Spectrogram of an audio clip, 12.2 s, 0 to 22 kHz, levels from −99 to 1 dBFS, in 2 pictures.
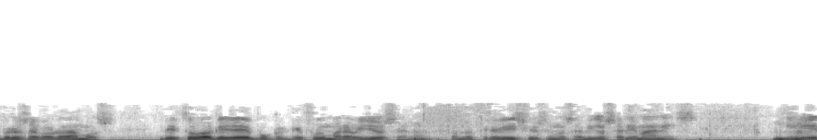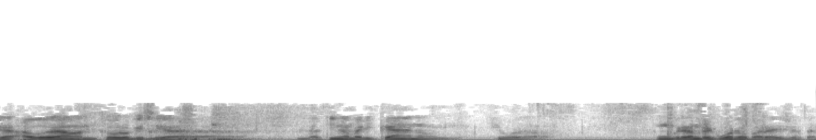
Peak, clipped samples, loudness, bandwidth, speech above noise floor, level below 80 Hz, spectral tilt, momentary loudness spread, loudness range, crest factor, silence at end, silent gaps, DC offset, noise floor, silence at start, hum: -14 dBFS; under 0.1%; -34 LUFS; 6 kHz; 19 dB; -52 dBFS; -6.5 dB/octave; 17 LU; 5 LU; 20 dB; 0 s; none; under 0.1%; -53 dBFS; 0 s; none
